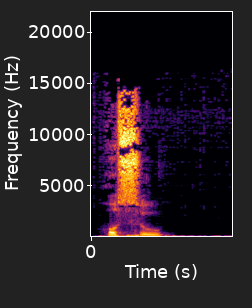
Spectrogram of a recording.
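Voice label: "hosszu", Hungarian pronunciation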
